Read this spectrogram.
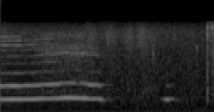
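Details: Diesel the pet husky 'talking' indoors, in conversation with his owner about going upstairs: a steady, slightly rising, tonal howl-like moan for about three quarters of a second, then quiet.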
